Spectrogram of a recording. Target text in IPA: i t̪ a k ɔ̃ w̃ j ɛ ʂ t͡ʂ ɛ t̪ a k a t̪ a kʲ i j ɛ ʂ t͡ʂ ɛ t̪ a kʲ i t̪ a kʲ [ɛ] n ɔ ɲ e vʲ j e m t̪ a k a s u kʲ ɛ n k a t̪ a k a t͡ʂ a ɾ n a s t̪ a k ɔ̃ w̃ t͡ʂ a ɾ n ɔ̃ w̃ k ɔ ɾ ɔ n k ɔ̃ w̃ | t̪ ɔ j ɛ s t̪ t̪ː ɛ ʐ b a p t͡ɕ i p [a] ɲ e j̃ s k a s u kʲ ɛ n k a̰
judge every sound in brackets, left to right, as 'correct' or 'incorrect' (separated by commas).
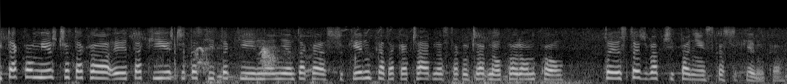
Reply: incorrect, correct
